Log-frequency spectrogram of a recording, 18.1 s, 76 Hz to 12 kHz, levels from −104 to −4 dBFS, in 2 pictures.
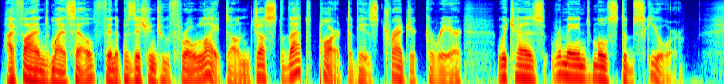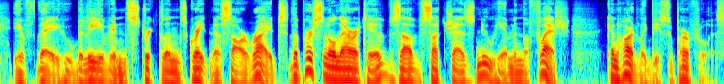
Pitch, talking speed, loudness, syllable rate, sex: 95 Hz, 150 wpm, -20 LUFS, 4.2 syllables/s, male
